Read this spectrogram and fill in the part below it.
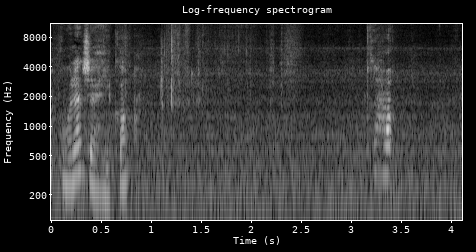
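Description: A young woman chews food close by.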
